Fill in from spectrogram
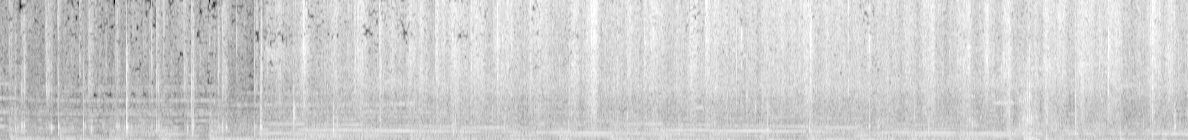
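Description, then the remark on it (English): Horse hooves clip-clop steadily and loudly, a quick continuous beat of hoofbeats like riders galloping, with a horse whinnying briefly over the rhythm. “And thus they set out on their horses, without any soldiers, as they did not want to make the sage angrier.”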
